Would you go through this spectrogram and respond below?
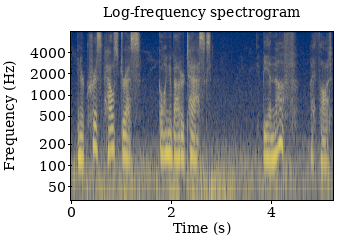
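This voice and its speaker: An actor playing a haunted, frightened male traveller, telling his ordeal in an intense, halting radio play style with repeated words. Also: mid-range voice, a little mellow, a little hiss or hum, lightly acted. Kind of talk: dramatic first-person radio play narration. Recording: music under the voice. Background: dramatic music.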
